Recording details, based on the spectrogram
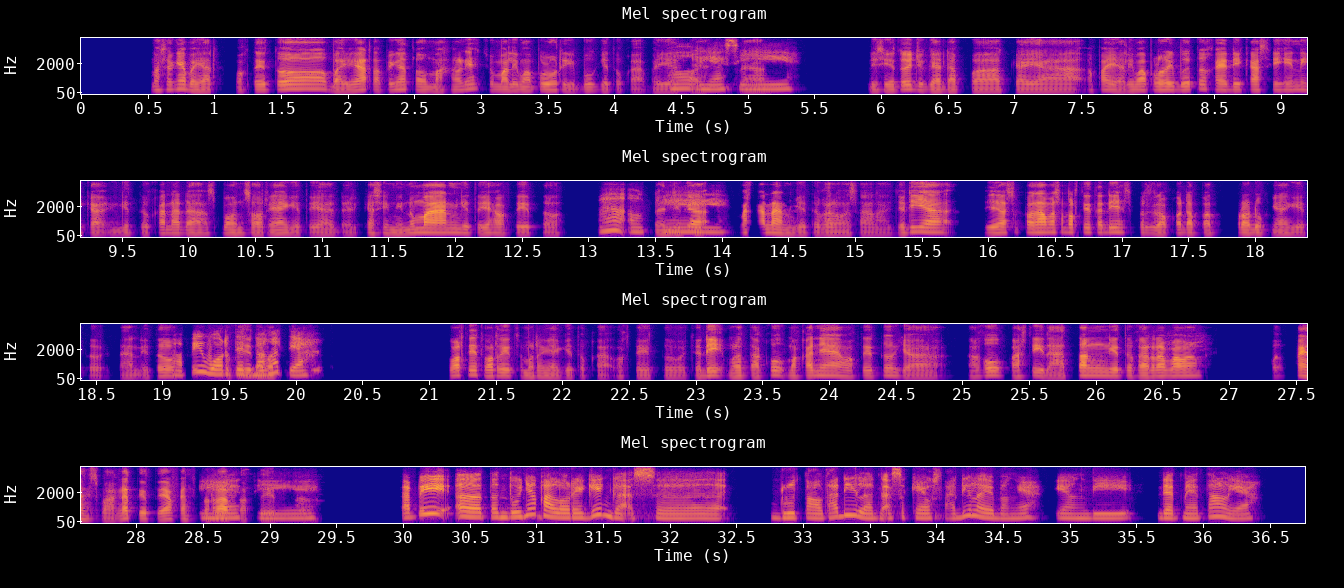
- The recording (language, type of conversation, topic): Indonesian, podcast, Ceritakan konser paling berkesan yang pernah kamu tonton?
- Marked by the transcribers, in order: in English: "worth it"; in English: "worth it worth it"; in English: "se-chaos"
